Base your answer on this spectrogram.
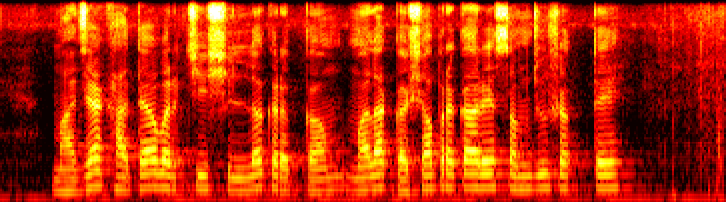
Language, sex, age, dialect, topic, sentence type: Marathi, male, 25-30, Standard Marathi, banking, question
